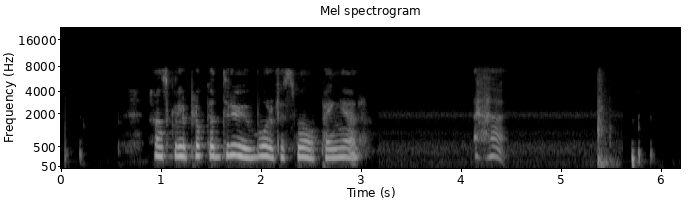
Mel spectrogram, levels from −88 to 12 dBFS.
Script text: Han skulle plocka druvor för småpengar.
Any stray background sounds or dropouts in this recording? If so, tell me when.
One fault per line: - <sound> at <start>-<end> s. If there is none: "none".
- cough at 4.1-4.5 s
- thud at 5.4-5.6 s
